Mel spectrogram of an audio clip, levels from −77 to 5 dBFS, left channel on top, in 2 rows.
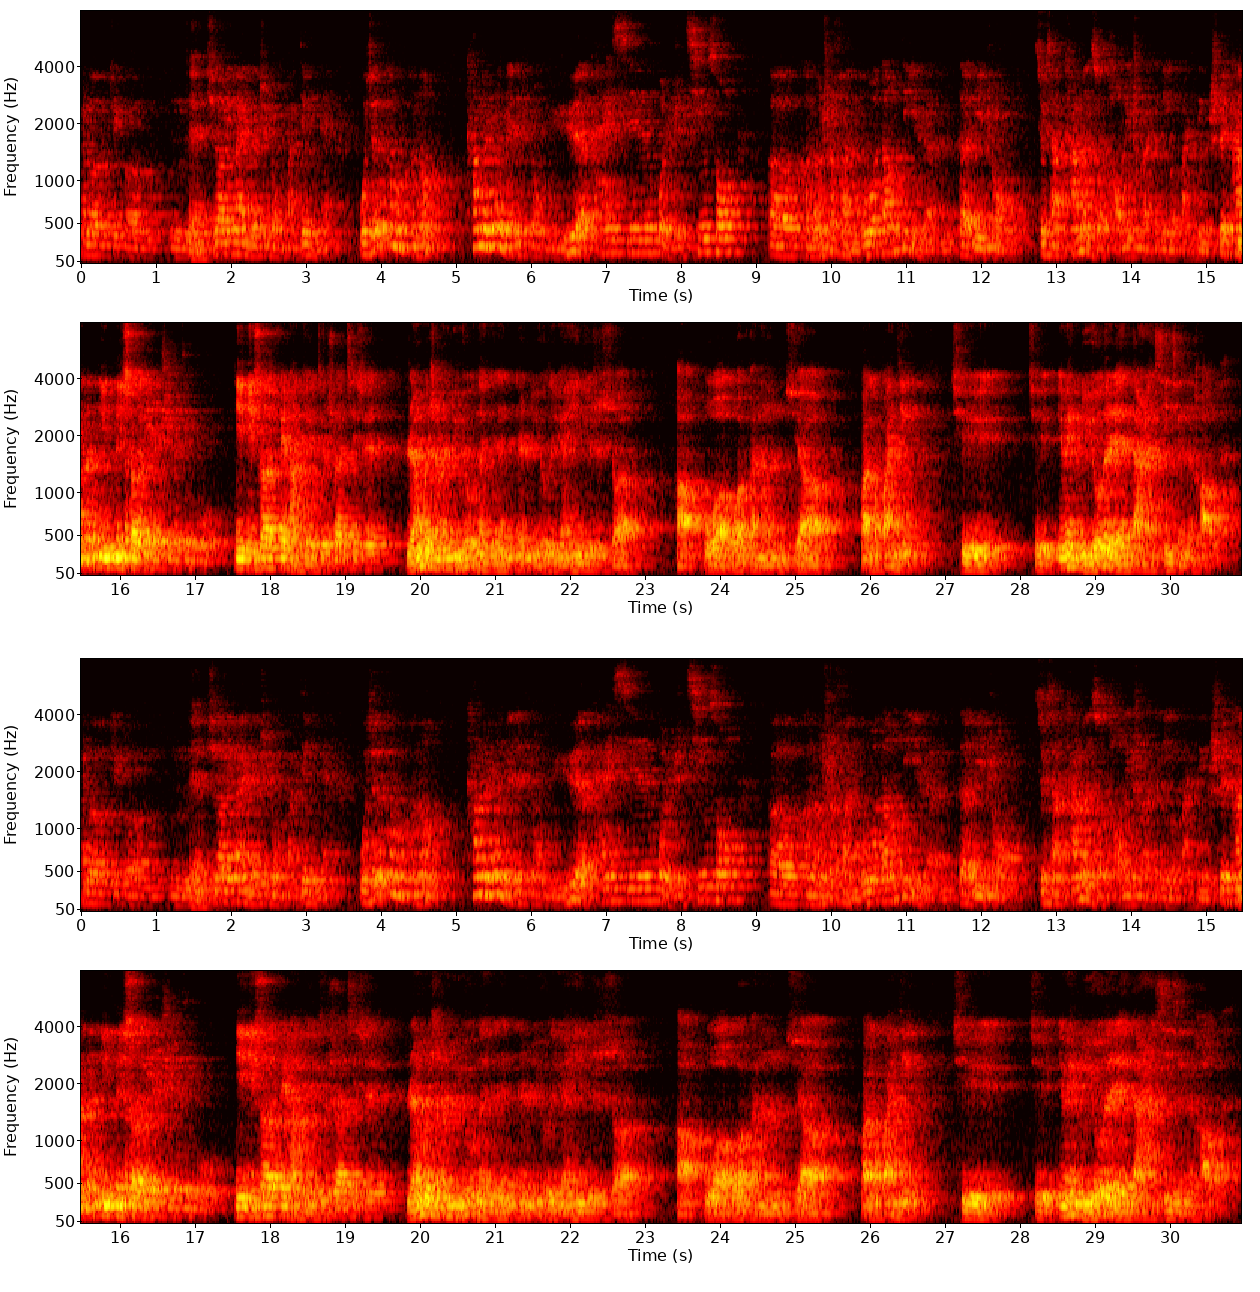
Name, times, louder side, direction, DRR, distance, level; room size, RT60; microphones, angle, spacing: voice 1, 0.0-3.3 3.7-4.7 5.1-8.7 9.2-17.2, left 1 dB, 25° left, -5 dB, 0.7 m, -31 dB
voice 2, 15.4-16.4 17.5-19.5 19.8-22.9 23.4-25.4 25.9-26.6 27.1-27.8 28.1-30.8, left 1 dB, 85° left, -2 dB, 0.7 m, -24 dB
4.1 x 2.6 x 4.5 m, 1.4 s
head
